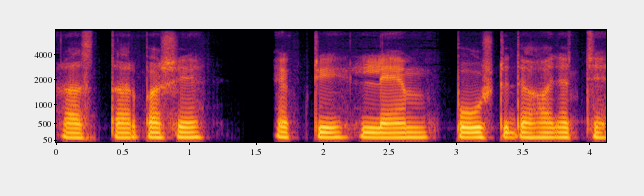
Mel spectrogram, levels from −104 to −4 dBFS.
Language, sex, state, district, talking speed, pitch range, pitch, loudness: Bengali, male, Assam, Hailakandi, 100 wpm, 130-135 Hz, 130 Hz, -17 LUFS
